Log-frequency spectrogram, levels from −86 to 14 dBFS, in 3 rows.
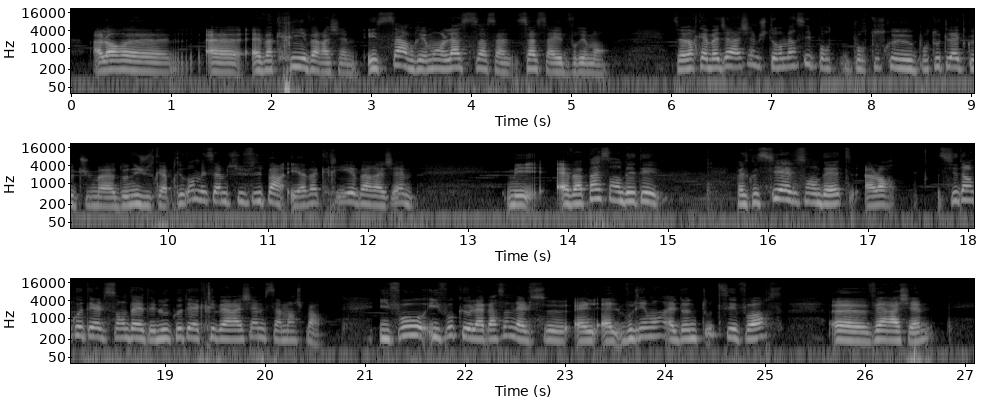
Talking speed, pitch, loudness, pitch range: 220 wpm, 205 Hz, -31 LUFS, 180-235 Hz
